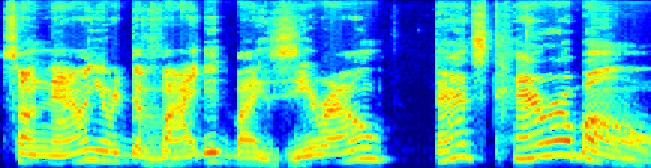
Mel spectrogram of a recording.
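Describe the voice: A cartoonish character voice sits at a middle pitch with very wide pitch swings. The pace is fairly slow.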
